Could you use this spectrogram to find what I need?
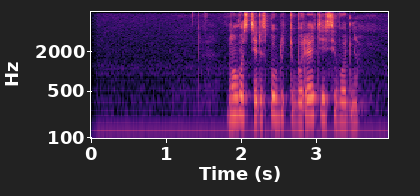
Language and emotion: Russian, neutral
